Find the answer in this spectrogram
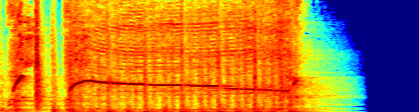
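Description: Upbeat jingle music with fast drum hits. A single high held note starts about half a second in and falls slowly, and the music fades out near the end.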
